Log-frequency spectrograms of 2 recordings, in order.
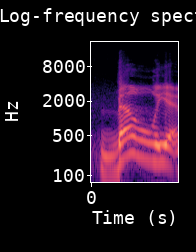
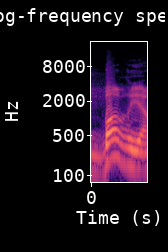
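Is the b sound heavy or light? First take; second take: light; heavy. First: The b sound is light and thin. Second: The b sound is heavy and thickened. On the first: The speaker calls it right. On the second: The speaker calls it wrong.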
